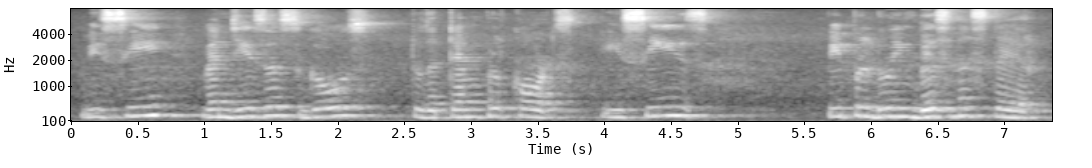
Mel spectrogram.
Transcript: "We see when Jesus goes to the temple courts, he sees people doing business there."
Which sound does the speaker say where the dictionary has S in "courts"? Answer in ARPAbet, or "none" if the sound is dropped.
S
